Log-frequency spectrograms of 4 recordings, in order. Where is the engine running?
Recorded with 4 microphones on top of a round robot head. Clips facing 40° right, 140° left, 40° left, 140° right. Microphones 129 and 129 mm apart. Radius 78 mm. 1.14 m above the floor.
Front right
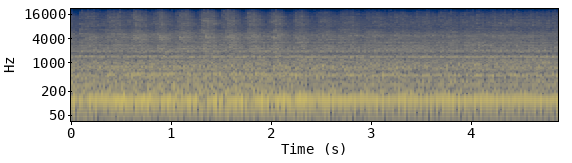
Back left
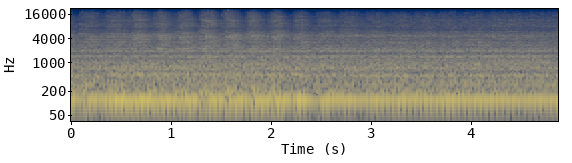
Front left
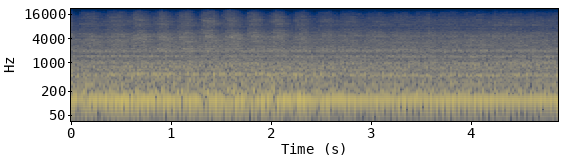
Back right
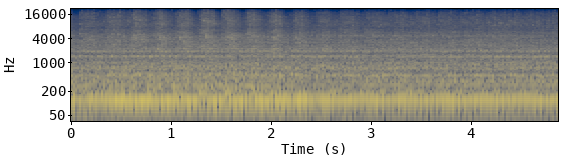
115° right, 1.8 m.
